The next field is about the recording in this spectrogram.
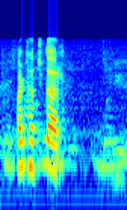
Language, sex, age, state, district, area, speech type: Sindhi, female, 30-45, Delhi, South Delhi, urban, spontaneous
